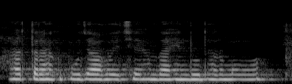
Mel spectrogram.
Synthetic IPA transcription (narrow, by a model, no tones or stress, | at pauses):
həɾt̪əɾəɦkepud͡ʒaɦojt͡ʃʰɛɦəmɾaɦĩnd̪ud̪ʱəɾməmə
